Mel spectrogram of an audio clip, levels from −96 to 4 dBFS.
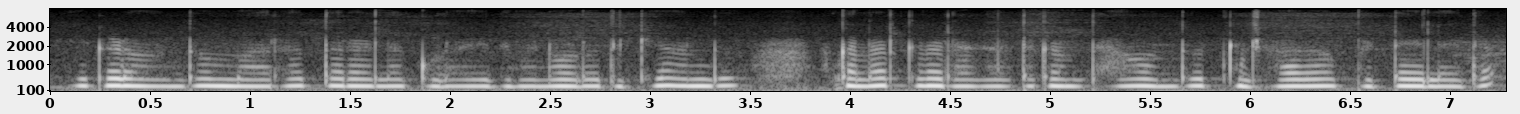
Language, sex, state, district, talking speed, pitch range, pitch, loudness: Kannada, female, Karnataka, Chamarajanagar, 130 wpm, 235-250 Hz, 240 Hz, -16 LUFS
